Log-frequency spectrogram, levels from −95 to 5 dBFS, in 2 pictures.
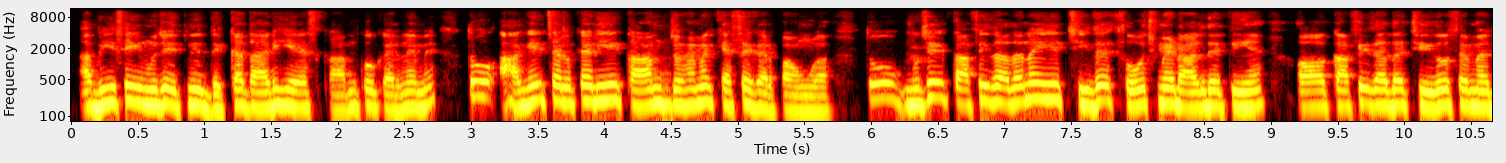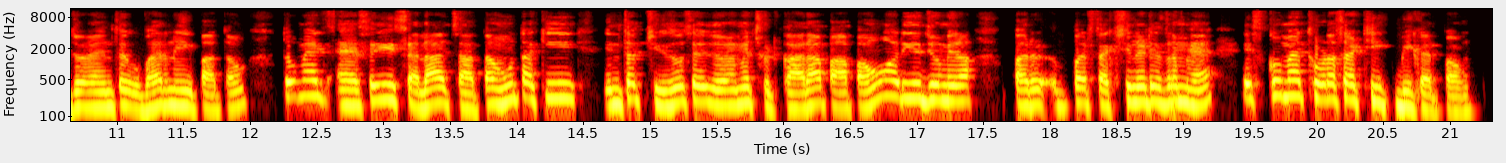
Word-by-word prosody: अभी 160 Hz, +5 st, +4 dB
से 200 Hz, -, 0 dB
ही 185 Hz, -, +3 dB
मुझे 165 Hz, 0 st, +3 dB
इतनी 160 Hz, +1 st, +1 dB
दिक्कत 140 Hz, +4 st, -1 dB
आ 145 Hz, -, +2 dB
रही 165 Hz, +2 st, +1 dB
है 150 Hz, -2 st, +2 dB
इस 145 Hz, -, -7 dB
काम 130 Hz, +3 st, -5 dB
को 155 Hz, +1 st, -2 dB
करने 140 Hz, +1 st, -2 dB
में, 155 Hz, +6 st, -1 dB, 0.2 s
तो 235 Hz, 0 st, +2 dB, 0.2 s
आगे 170 Hz, +7 st, +2 dB
चलकर 190 Hz, 0 st, +1 dB
ये 200 Hz, +1 st, +3 dB
काम 160 Hz, +2 st, +3 dB
जो 165 Hz, 0 st, 0 dB
है, 165 Hz, -, 0 dB
मैं 185 Hz, +1 st, +1 dB
कैसे 165 Hz, 0 st, -2 dB
कर 140 Hz, -3 st, 0 dB
पाऊँगा? 125 Hz, -1 st, -2 dB, 0.3 s
तो 210 Hz, -2 st, -1 dB
मुझे 170 Hz, +8 st, +3 dB
काफ़ी 170 Hz, +3 st, +1 dB
ज़्यादा 180 Hz, -1 st, +2 dB
ना 215 Hz, +3 st, +2 dB
ये 210 Hz, -1 st, +3 dB
चीज़ें 175 Hz, +3 st, +2 dB
सोच 165 Hz, -2 st, -1 dB
में 175 Hz, -1 st, +4 dB
डाल 150 Hz, -1 st, +2 dB
देती 150 Hz, -1 st, +1 dB
है 150 Hz, +2 st, +1 dB, 0.3 s
और 150 Hz, +1 st, +1 dB
काफ़ी 160 Hz, +2 st, +1 dB
ज़्यादा 160 Hz, -1 st, +2 dB
चीज़ों 155 Hz, +1 st, +1 dB
से 165 Hz, +1 st, -1 dB
मैं 155 Hz, -1 st, +2 dB
जो 150 Hz, 0 st, +1 dB
है 145 Hz, 0 st, 0 dB
इनसे 150 Hz, +2 st, 0 dB
उभर 145 Hz, +2 st, 0 dB
नहीं 160 Hz, -2 st, +2 dB
पाता 125 Hz, +2 st, -3 dB
हूँ। 155 Hz, +3 st, -4 dB, 0.3 s
तो 230 Hz, -, +2 dB
मैं 245 Hz, +1 st, -4 dB
एक 240 Hz, -, -4 dB
ऐसे 160 Hz, +4 st, 0 dB
ही 200 Hz, -, +3 dB
सलाह 170 Hz, 0 st, +1 dB
चाहता 145 Hz, -1 st, -2 dB
हूँ 175 Hz, +4 st, +2 dB
ताकि 220 Hz, +1 st, -1 dB, 0.2 s
इन 165 Hz, +1 st, +3 dB
सब 210 Hz, +3 st, 0 dB
चीज़ों 165 Hz, +2 st, +1 dB
से 185 Hz, +1 st, +1 dB
जो 165 Hz, -3 st, +1 dB
है -, -, -1 dB
मैं 180 Hz, +2 st, +1 dB
छुटकारा 140 Hz, +3 st, 0 dB
पा 140 Hz, -, +1 dB
पाऊँ 150 Hz, 0 st, +1 dB
और 230 Hz, -2 st, +1 dB
ये 220 Hz, 0 st, +2 dB
जो 205 Hz, 0 st, +3 dB
मेरा 195 Hz, 0 st, +2 dB, 0.4 s
पर 160 Hz, 0 st, +1 dB, 0.3 s
पर्फेक्शनिज्म 185 Hz, +2 st, +1 dB
है, 165 Hz, +3 st, 0 dB, 0.3 s
इसको 250 Hz, -12 st, +1 dB
मैं 245 Hz, 0 st, +2 dB
थोड़ा-सा 210 Hz, -1 st, +2 dB
ठीक 180 Hz, -5 st, -1 dB
भी 150 Hz, -1 st, +4 dB
कर 130 Hz, -2 st, -1 dB
पाऊँ। 120 Hz, 0 st, -4 dB
165 Hz, 235 wpm, -18 LUFS, 150-185 Hz, 0.4 s, अभी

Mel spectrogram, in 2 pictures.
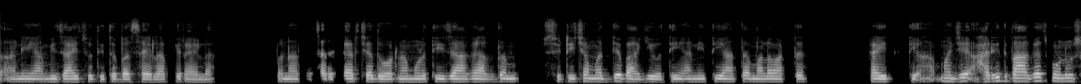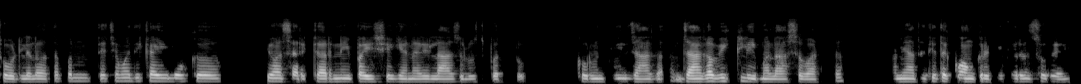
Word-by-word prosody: आणि 130 Hz, 0 st, 0 dB
आम्ही 125 Hz, +1 st, 0 dB
जायचो 130 Hz, +1 st, 0 dB
तिथे 130 Hz, 0 st, -2 dB
बसायला, 120 Hz, 0 st, 0 dB
फिरायला, 120 Hz, -2 st, -4 dB, 0.6 s
पण 130 Hz, -, -1 dB
आता 125 Hz, 0 st, -4 dB
सरकारच्या 130 Hz, +2 st, -1 dB
धोरणामुळे 130 Hz, 0 st, 0 dB
ती 135 Hz, -, +2 dB
जागा 130 Hz, 0 st, +2 dB
एकदम 130 Hz, +3 st, 0 dB, 0.4 s
सिटीच्या 140 Hz, +2 st, -2 dB
मध्यभागी 135 Hz, -2 st, +1 dB
होती 130 Hz, +1 st, 0 dB
आणि 130 Hz, 0 st, 0 dB
ती 135 Hz, -, +3 dB
आता 130 Hz, +1 st, -1 dB
मला 130 Hz, 0 st, +1 dB
वाटतं. 130 Hz, +1 st, -1 dB, 0.7 s
काही 135 Hz, -1 st, +5 dB, 0.2 s
त्या -, -, -2 dB, 0.2 s
म्हणजे 150 Hz, +1 st, +2 dB
हरित 160 Hz, +5 st, 0 dB
भागच 150 Hz, +3 st, +4 dB
म्हणून 150 Hz, -1 st, +1 dB
सोडलेला 130 Hz, -1 st, +1 dB
होता, 130 Hz, +2 st, -2 dB
पण 150 Hz, -1 st, -3 dB
त्याच्यामध्ये 155 Hz, +1 st, -2 dB
काही 150 Hz, -1 st, +4 dB
लोकं 145 Hz, -1 st, +3 dB, 0.5 s
किंवा 145 Hz, -2 st, +4 dB
सरकारने 140 Hz, 0 st, +1 dB
पैसे 130 Hz, 0 st, +3 dB
घेणारी 130 Hz, -1 st, 0 dB
लाचलुचपत 125 Hz, 0 st, -2 dB, 0.6 s
करून 135 Hz, -1 st, +2 dB
ती 140 Hz, +1 st, -3 dB
जागा 130 Hz, -2 st, -1 dB, 0.2 s
जागा 135 Hz, +1 st, +7 dB
विकली, 150 Hz, 0 st, +2 dB
मला 125 Hz, -1 st, +2 dB
असं 125 Hz, -, -3 dB
वाटतं 125 Hz, +6 st, -3 dB, 0.5 s
आणि 135 Hz, 0 st, +3 dB
आता 135 Hz, 0 st, -1 dB
तिथे 150 Hz, -, +3 dB
काँक्रिटीकरण 140 Hz, -1 st, +2 dB
सुरू 140 Hz, -2 st, -1 dB
आहे. 125 Hz, -, -4 dB
135 Hz, 145 wpm, -23 LUFS, 130-140 Hz, 0.7 s, जागा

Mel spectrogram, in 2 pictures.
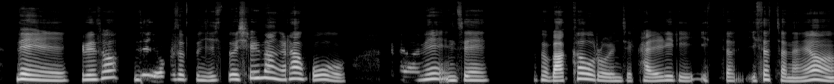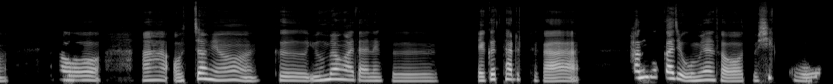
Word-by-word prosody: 네. 200 Hz, -7 st, +5 dB
그래서 230 Hz, +10 st, +2 dB, 0.2 s
이제 215 Hz, +1 st, -2 dB
여기서 225 Hz, +5 st, -2 dB
또 200 Hz, -, -3 dB
이제 190 Hz, +1 st, -3 dB
또 230 Hz, +1 st, +3 dB
실망을 285 Hz, -2 st, +2 dB
하고 220 Hz, -, +2 dB, 0.4 s
그다음에 210 Hz, +6 st, -2 dB
이제 190 Hz, 0 st, 0 dB, 0.5 s
그 205 Hz, -, -2 dB
마카오로 185 Hz, 0 st, +4 dB
이제 160 Hz, 0 st, -6 dB
갈 170 Hz, +2 st, -1 dB
일이 180 Hz, -4 st, -3 dB
있었 175 Hz, -5 st, -8 dB
있었잖아요. 170 Hz, -1 st, +1 dB, 0.4 s
그래서 200 Hz, -2 st, 0 dB, 0.4 s
아 195 Hz, +1 st, -2 dB
어쩌면 195 Hz, -3 st, +1 dB
그 180 Hz, -3 st, -2 dB
유명하다는 200 Hz, -4 st, +1 dB
그 160 Hz, 0 st, -6 dB, 0.4 s
에그 180 Hz, +7 st, +2 dB
타르트가 165 Hz, -10 st, 0 dB, 0.5 s
항구까지 310 Hz, -5 st, +4 dB
오면서 175 Hz, -4 st, +1 dB
또 175 Hz, -, -9 dB
식고 175 Hz, -, -5 dB
195 Hz, 255 characters per minute, -21 LUFS, 175-225 Hz, 0.5 s, 네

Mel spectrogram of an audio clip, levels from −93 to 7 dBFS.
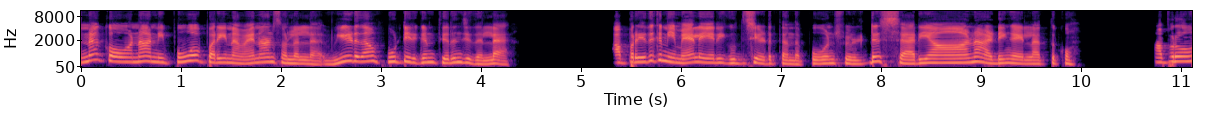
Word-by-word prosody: என்ன 250 Hz, -, +1 dB, 0.2 s
கோவன்னா, 255 Hz, -1 st, +2 dB
"நீ 235 Hz, -, 0 dB
பூவை 285 Hz, +5 st, +2 dB
பறி! 220 Hz, -2 st, +3 dB
நான் 185 Hz, -2 st, +1 dB
வேணாம்ன்னு 230 Hz, +5 st, +1 dB
சொல்லல்ல. 175 Hz, -4 st, 0 dB, 0.2 s
வீடு 275 Hz, +6 st, +3 dB
தான் 275 Hz, 0 st, 0 dB
பூட்டி 255 Hz, 0 st, 0 dB
இருக்குன்னு 220 Hz, 0 st, -2 dB
தெரிஞ்சதுல்ல! 195 Hz, -6 st, 0 dB, 1.2 s
அப்புறம் 235 Hz, +3 st, +1 dB
எதுக்கு 300 Hz, +6 st, 0 dB
நீ -, -, +4 dB
மேல 225 Hz, +4 st, +5 dB
ஏறி 210 Hz, 0 st, 0 dB
குதிச்சு 180 Hz, +2 st, -2 dB
எடுத்த?" 175 Hz, +1 st, -8 dB
அந்த 155 Hz, -1 st, -3 dB
பூவுன்னு 180 Hz, +1 st, -2 dB
சொல்ட்டு, 175 Hz, +8 st, -1 dB, 0.2 s
சரியான 205 Hz, +4 st, +3 dB, 0.2 s
அடிங்க 190 Hz, +1 st, +1 dB
எல்லாத்துக்கும். 165 Hz, 0 st, -4 dB, 0.8 s
அப்புறம் 265 Hz, +4 st, +1 dB
205 Hz, 145 wpm, -20 LUFS, 180-245 Hz, 1.2 s, மேல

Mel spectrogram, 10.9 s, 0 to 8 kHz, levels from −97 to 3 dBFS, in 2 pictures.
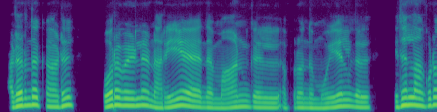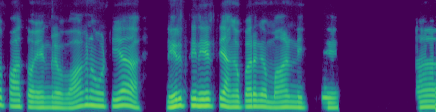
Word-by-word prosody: அடர்ந்த 185 Hz, +6 st, +3 dB
காடு. 155 Hz, +4 st, +1 dB, 0.5 s
போற 175 Hz, +5 st, +4 dB
வழியில 185 Hz, +1 st, +2 dB
நிறைய 140 Hz, +8 st, 0 dB, 0.3 s
இந்த 135 Hz, -1 st, -2 dB, 0.2 s
மான்கள், 140 Hz, 0 st, -2 dB, 0.2 s
அப்புறம் 130 Hz, +1 st, -5 dB
இந்த 125 Hz, -, -2 dB
முயல்கள் 145 Hz, +2 st, 0 dB, 0.4 s
இதெல்லாம் 190 Hz, +1 st, +3 dB
கூடப் 185 Hz, -1 st, -1 dB
பார்த்தோம். 155 Hz, -4 st, -1 dB
எங்களை 135 Hz, -1 st, -1 dB
வாகனம் 180 Hz, +5 st, +1 dB
ஓட்டியா 170 Hz, +3 st, +1 dB, 0.5 s
நிறுத்தி 175 Hz, +4 st, +4 dB
நிறுத்தி, 175 Hz, +1 st, +3 dB
"அங்கே 145 Hz, 0 st, +1 dB
பாருங்கள் 155 Hz, -3 st, +2 dB
மான் 145 Hz, 0 st, 0 dB
நிக்குது" 130 Hz, 0 st, -5 dB, 1.2 s
ஆ -, -, +1 dB
155 Hz, 125 wpm, -22 LUFS, 135-180 Hz, 1.2 s, போற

